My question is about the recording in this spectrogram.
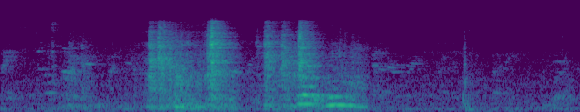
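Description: A man eating a bite of a chicken sandwich: mouth and chewing noises with a short muffled voiced sound through a full mouth, loudest for about two seconds starting about a second in.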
